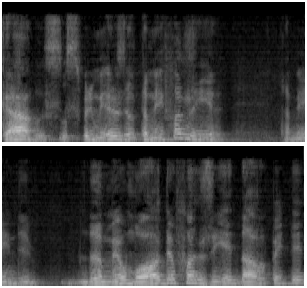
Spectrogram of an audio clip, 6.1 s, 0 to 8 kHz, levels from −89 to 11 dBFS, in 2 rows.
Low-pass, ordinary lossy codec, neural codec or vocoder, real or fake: 7.2 kHz; MP3, 64 kbps; vocoder, 24 kHz, 100 mel bands, Vocos; fake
